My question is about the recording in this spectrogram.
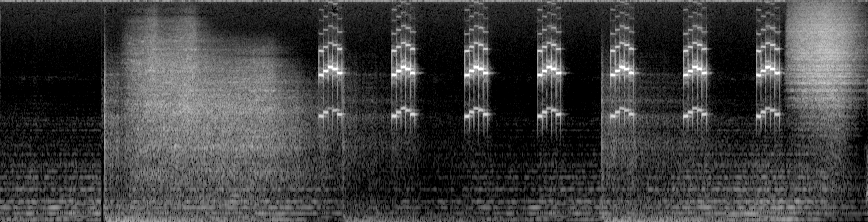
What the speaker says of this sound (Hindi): घंटी आपके मोबाइल पर बज रही।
